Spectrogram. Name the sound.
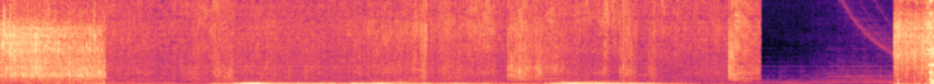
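mosquitoes buzzing in Lapland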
